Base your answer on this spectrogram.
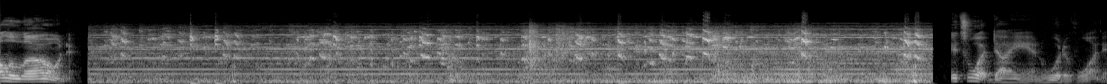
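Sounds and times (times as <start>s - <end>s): caged birds chirping: 0.9s - 9.4s
steady hum: 0.9s - 9.4s.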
